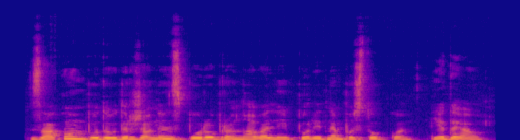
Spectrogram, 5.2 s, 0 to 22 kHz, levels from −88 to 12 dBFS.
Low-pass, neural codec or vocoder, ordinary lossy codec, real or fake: 19.8 kHz; none; none; real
